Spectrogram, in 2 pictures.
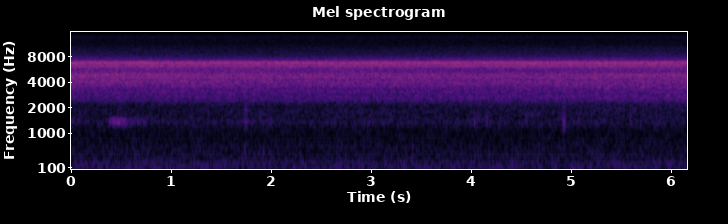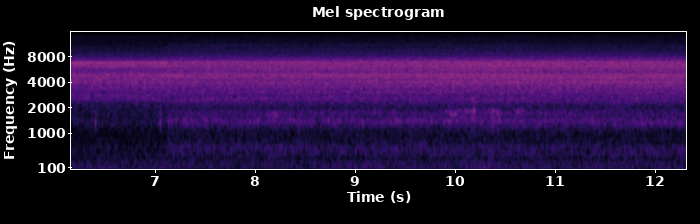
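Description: A steady high-pitched insect chorus buzzing in summer woodland. About seven seconds in, a lower steady rushing hiss joins it: a Jetboil backpacking stove's gas burner running.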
